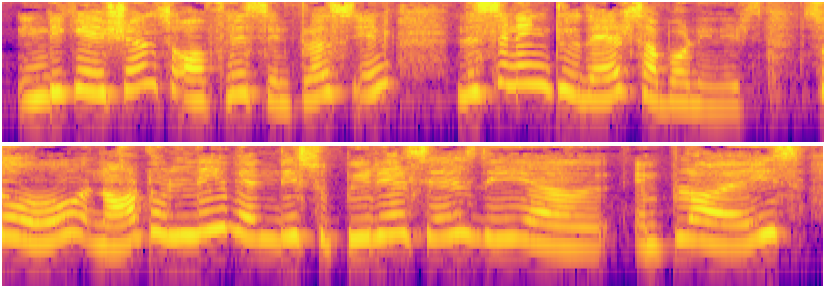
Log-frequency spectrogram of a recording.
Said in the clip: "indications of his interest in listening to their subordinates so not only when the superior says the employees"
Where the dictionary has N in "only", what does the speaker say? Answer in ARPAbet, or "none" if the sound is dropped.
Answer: N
